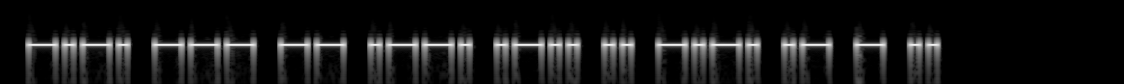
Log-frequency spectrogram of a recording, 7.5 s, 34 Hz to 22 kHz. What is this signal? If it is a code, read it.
Morse code, heard as a keyed tone, about 20 wpm, 700 Hz. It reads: COMPLICATI
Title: Build A Word - 5 Letters At A Time - 12-Letter Words - 20wpm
